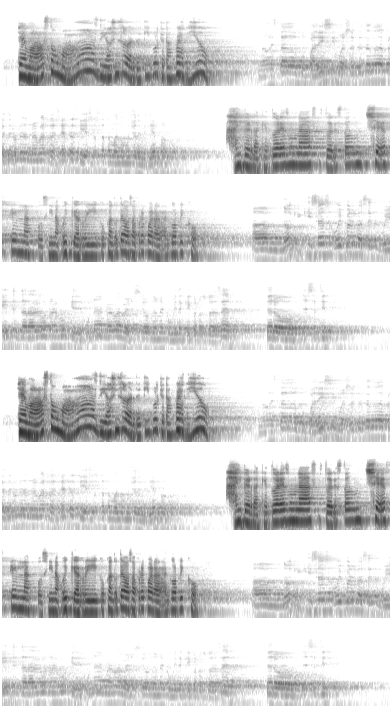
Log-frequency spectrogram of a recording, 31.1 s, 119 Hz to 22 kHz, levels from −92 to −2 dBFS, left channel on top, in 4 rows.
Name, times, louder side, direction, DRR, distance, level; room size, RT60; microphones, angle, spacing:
voice 1, 0.3-4.1 12.2-19.4, right 5 dB, 75° right, 16 dB, 0.5 m, -32 dB
voice 2, 5.1-11.1 20.5-27.9 28.6-29.7, left 2 dB, 15° left, 0 dB, 3.0 m, -55 dB
29.5 x 21.0 x 7.5 m, 2.9 s
head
